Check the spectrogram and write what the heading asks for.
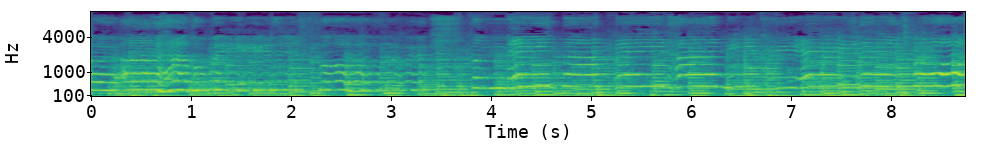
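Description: A woman singing a jazz song into a microphone, her held notes wavering, backed by grand piano, guitar and upright bass.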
